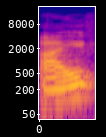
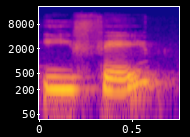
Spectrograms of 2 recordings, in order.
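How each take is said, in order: First: It sounds like the one-syllable word 'I've'. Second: It is said as a two-syllable name. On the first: The speaker calls it wrong. "it's not I've" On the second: The speaker calls it right. "it's called Ife. That's how you pronounce this"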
